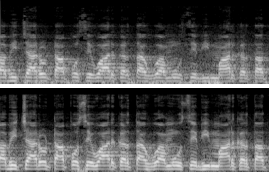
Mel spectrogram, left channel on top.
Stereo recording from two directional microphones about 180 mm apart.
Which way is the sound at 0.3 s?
40° right (ahead or behind).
